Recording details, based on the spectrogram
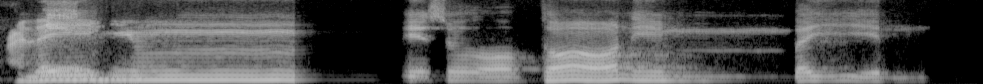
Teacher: mim sukun bertemu ba namanya ikhfa syafawi. Maka akhirnya itu bibirnya tidak boleh rapat.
